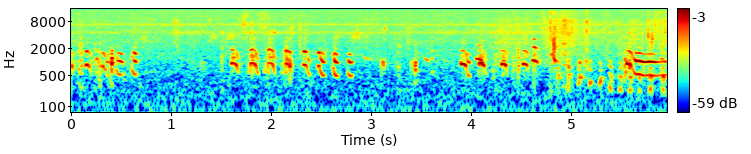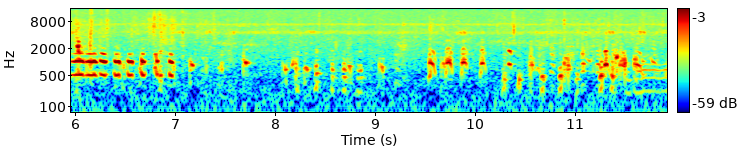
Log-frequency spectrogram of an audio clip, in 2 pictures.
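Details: Hens clucking in bursts of rapid, short, throaty notes, with one louder drawn-out call in the middle, over steady background hiss.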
